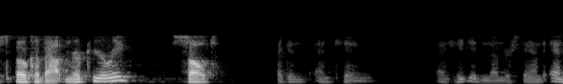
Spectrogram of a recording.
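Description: At 1.10 s the speech briefly smears for about 30 ms. This is short concealed packet loss. Around 20 ms of the call arrived too late for the decoder. The receiver covered the hole by extending the sound just before it, then blended back into the real signal. The patch is tiny. It registers as a quick smear or wobble in the speech, and a brief sound there may be lost.

From 2.63 to 2.79 s there is a burst of packet loss. About 140 ms of audio went missing in one run. The receiver again continued the last sound, but it could not sustain it for that long. The filler fades quickly, and most of the gap, about 120 ms, is close to silent. The speech then picks up further on, and the part in between is gone. This is narrowband call audio with nothing above 4 kHz.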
